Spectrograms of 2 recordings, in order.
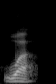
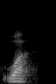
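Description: First: It starts with a rounded w sound. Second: The same.

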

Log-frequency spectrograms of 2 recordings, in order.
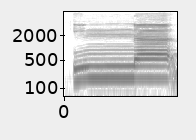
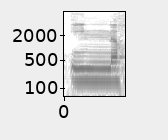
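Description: First: The double nun is held nasally for two counts. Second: The double nun is short with no stretch. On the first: The speaker calls it right. "There is a stretch... Just two counts" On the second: The speaker calls it wrong.

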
